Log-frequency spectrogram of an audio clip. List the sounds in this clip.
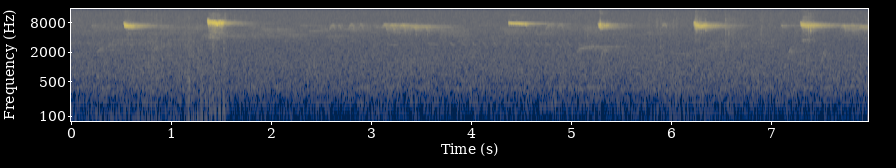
Swainson's Thrush song, Wrentit song, Cedar Waxwing call, Chestnut-backed Chickadee call, Swainson's Thrush call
